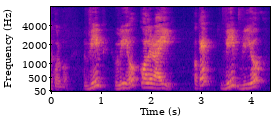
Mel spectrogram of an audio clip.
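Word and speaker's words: cholerae: হচ্ছে এই এটা সাইলেন্ট করে কলেরাই ইটা দিয়ে উচ্চারণ করব, ভিব্রিও কলেরাই। ওকে, ভিব্রিও কলেরাই, ভিব্রিও কলেরাই।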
